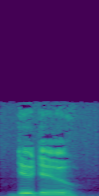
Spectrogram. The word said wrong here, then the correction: Dodo: No, actually, it's pronounced Dodo, and I apologize, that's the second straight message where I said Dudu.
